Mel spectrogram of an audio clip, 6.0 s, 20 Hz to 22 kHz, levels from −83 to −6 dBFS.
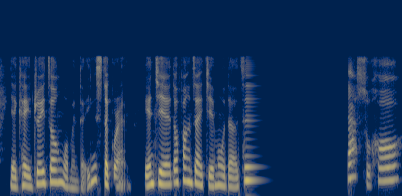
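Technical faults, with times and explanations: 3.58 s and 3.61 s: short concealed packet loss. Two consecutive 20 ms gaps were filled by extending the preceding sound, leaving a brief smear before the real audio resumes.
3.71 to 5.24 s: long network dropout, likely. Audio stops arriving for about 1.5 s; the concealment buzz fades, then roughly a second of silence follows before sound returns without the missing portion.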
